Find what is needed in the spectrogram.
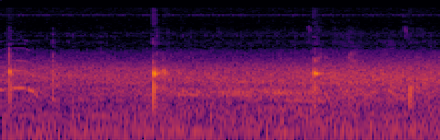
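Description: Pickleball paddles striking a plastic pickleball in a rally: two sharp pocks about a second and a half apart, after a fainter hit at the start.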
